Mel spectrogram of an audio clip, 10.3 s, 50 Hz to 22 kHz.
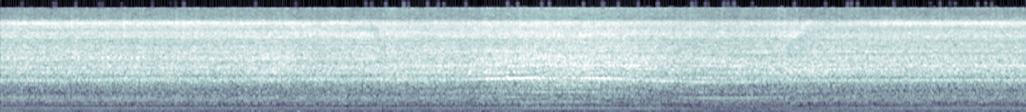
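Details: BMW 330i at idle, heard inside the cabin: steady high hiss and whir over a faint low hum, very clear inside but almost gone when standing in front of the car; source unclear; engine noise in cabin.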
